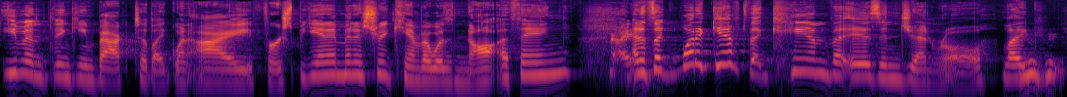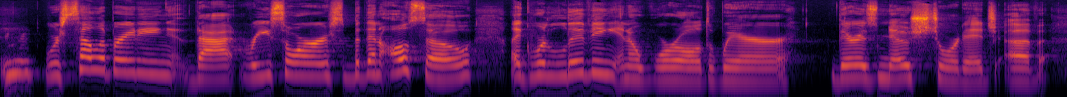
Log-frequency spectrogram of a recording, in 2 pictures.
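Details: Adult woman speaking; ordinary speech.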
